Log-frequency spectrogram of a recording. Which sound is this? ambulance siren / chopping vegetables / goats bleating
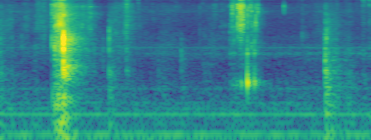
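chopping vegetables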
